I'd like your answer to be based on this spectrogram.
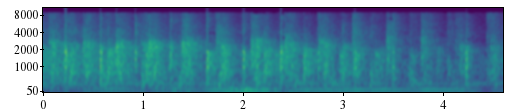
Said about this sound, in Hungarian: Adjunk egy nagy tapsot azoknak, akik meghozták ezt a döntést ma. Szuper. Nagyon jó.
